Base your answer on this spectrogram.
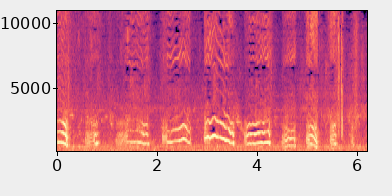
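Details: A black tri Australian Shepherd puppy, born 13 November 2008, 'sings' while eating dinner: a run of wavering, rising-and-falling yodel-like whines, each lasting about half a second, with gaps between them and faint clinking of a bowl.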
